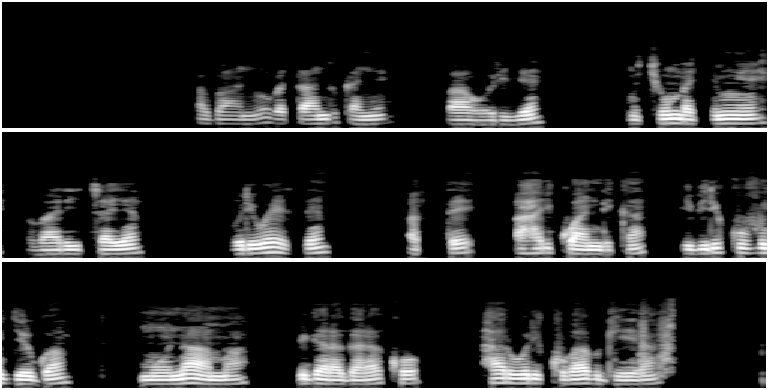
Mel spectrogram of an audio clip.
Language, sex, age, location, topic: Kinyarwanda, male, 18-24, Kigali, health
